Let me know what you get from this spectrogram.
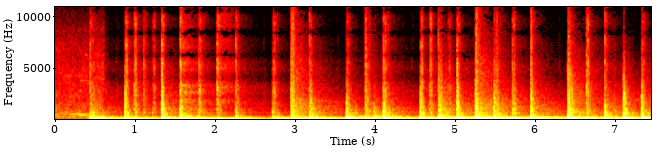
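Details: Pounding drum-heavy music with timpani-like hits and a little speech underneath; no animal sound stands out.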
